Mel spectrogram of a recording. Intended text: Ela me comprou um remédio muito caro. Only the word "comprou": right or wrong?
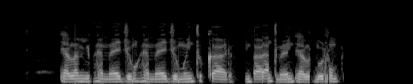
wrong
